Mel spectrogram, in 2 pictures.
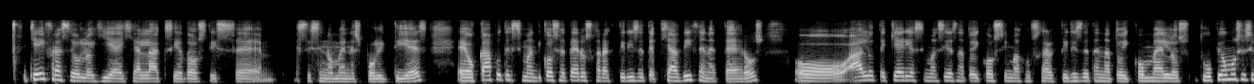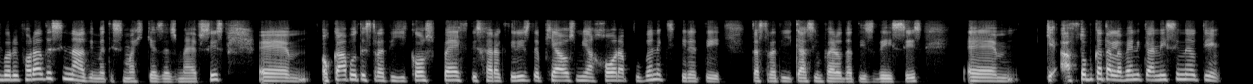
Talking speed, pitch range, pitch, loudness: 150 wpm, 145-200 Hz, 165 Hz, -18 LUFS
